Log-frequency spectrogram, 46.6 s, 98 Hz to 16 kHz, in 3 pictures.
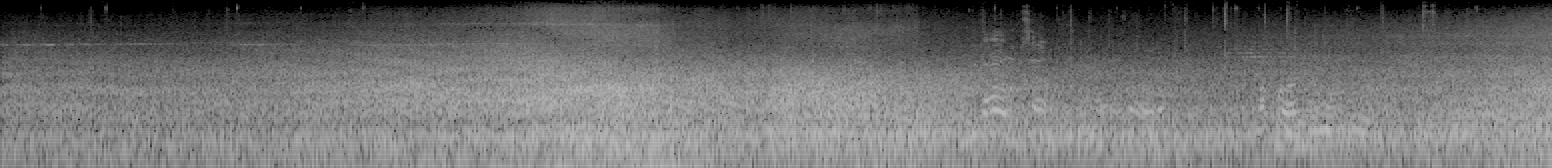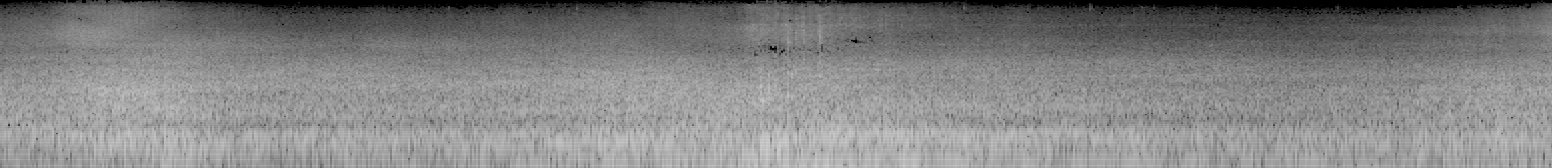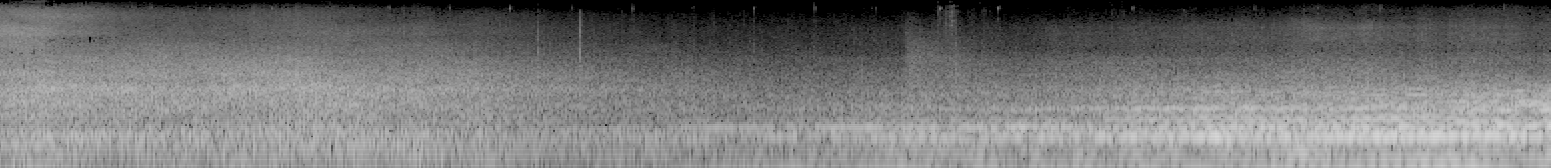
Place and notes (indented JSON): {
  "title": "Fullmoon Nachtspaziergang Part IV",
  "date": "2010-10-23 22:26:00",
  "description": "Fullmoon on Istanbul, walking uphill to Şişli passıng the mysterious empty blue skyskrapers, shadowing a bit of silence into the street.",
  "latitude": "41.06",
  "longitude": "28.99",
  "altitude": "80",
  "timezone": "Europe/Istanbul"
}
